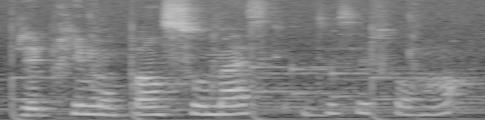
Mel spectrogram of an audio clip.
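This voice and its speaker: A woman in a casual beauty vlog testing a product, chatty and playful, poking fun at herself, sometimes dropping to a soft murmur. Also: mid-range voice, steady tone, normal speed. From France. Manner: chatty, playful, self-mocking, calls viewers her warriors. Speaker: beauty YouTuber. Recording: echoey room, soft background music.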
